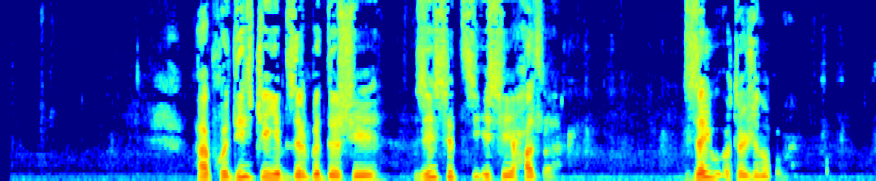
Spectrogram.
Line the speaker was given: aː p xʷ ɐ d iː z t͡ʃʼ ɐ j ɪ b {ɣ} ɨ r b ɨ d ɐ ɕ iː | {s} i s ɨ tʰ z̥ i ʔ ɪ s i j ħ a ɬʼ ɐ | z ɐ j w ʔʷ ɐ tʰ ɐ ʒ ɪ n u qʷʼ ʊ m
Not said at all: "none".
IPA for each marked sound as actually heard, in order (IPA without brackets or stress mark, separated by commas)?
z, z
